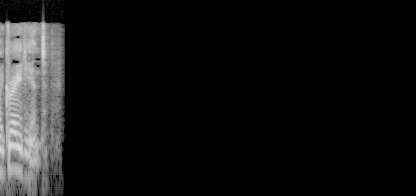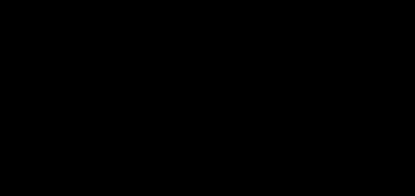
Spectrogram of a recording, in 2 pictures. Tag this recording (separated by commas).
Speech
